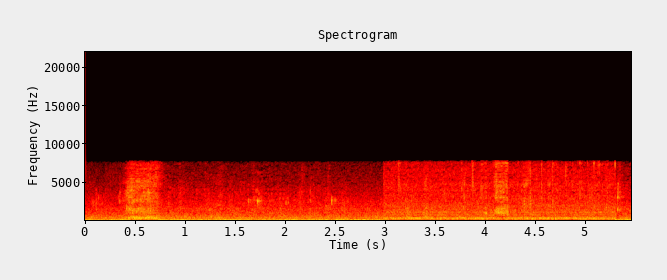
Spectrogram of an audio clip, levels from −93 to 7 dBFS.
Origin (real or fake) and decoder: real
